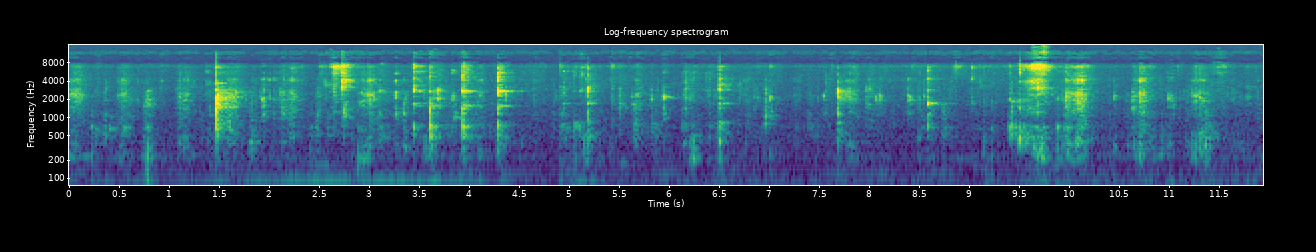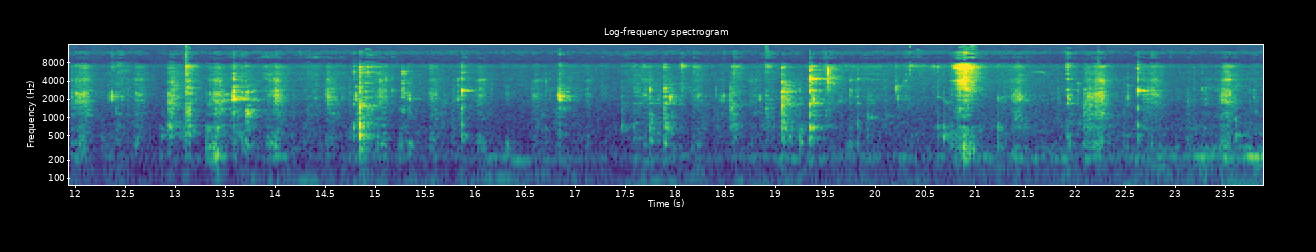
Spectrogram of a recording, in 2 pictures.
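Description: A man crunches and chews cereal close to a microphone.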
